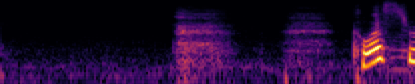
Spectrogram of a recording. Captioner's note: chuckles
